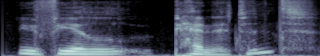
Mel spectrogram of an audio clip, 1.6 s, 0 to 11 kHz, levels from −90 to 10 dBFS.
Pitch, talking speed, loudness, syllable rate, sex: 150 Hz, 115 wpm, -15 LUFS, 3.7 syllables/s, male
